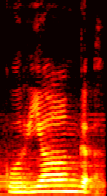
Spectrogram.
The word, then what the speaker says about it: కుర్యాం: లోకా న కుర్యాం కర్మచేదహం న హ్రస్వము వెంటనే కుర్యాంగ్ అనుస్వారము క వర్గములోని అనునాసిక అంగు ఉచ్చారణం నకుర్యాం కర్మ చేదహం నకుర్యాం కర్మ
